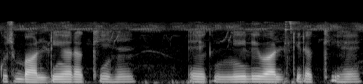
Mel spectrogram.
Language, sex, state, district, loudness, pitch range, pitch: Hindi, male, Bihar, Begusarai, -21 LUFS, 115-125 Hz, 120 Hz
